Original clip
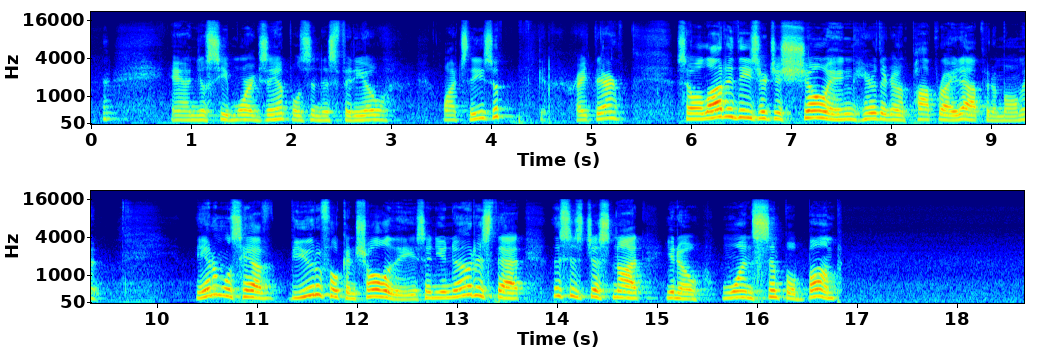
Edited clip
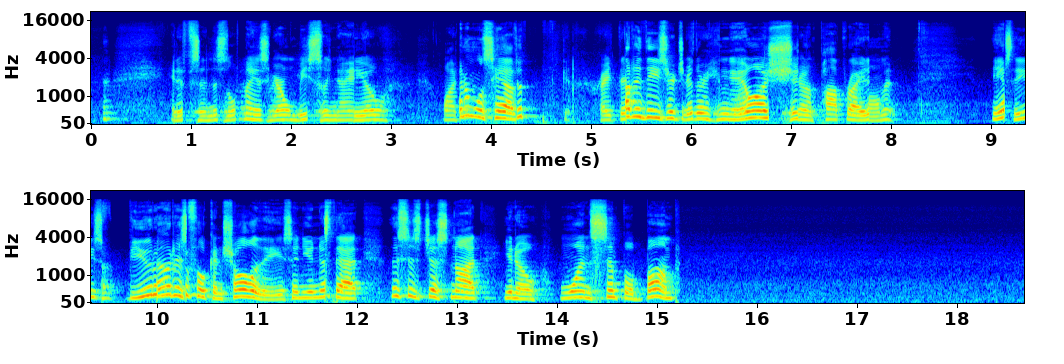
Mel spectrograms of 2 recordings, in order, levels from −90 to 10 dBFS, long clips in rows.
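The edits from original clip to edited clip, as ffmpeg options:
-filter_complex "[0:a]asplit=14[a][b][c][d][e][f][g][h][i][j][k][l][m][n];[a]atrim=end=0.832[o];[b]atrim=start=0.828:end=2.632,asetpts=PTS-STARTPTS,areverse[p];[c]atrim=start=2.628:end=3.692[q];[d]atrim=start=10.508:end=11.072[r];[e]atrim=start=4.008:end=5.112[s];[f]atrim=start=6.268:end=6.842[t];[g]atrim=start=6.838:end=7.992,asetpts=PTS-STARTPTS,areverse[u];[h]atrim=start=7.988:end=8.702[v];[i]atrim=start=9.158:end=10.512[w];[j]atrim=start=3.688:end=4.012[x];[k]atrim=start=11.068:end=11.622[y];[l]atrim=start=13.008:end=13.302[z];[m]atrim=start=11.618:end=13.012[aa];[n]atrim=start=13.298[ab];[o][p]acrossfade=d=0.004:c1=hsin:c2=hsin[ac];[ac][q]acrossfade=d=0.004:c1=hsin:c2=hsin[ad];[ad][r]acrossfade=d=0.004:c1=hsin:c2=hsin[ae];[ae][s]acrossfade=d=0.004:c1=hsin:c2=hsin[af];[af][t]acrossfade=d=0.004:c1=hsin:c2=hsin[ag];[ag][u]acrossfade=d=0.004:c1=hsin:c2=hsin[ah];[ah][v]acrossfade=d=0.004:c1=hsin:c2=hsin[ai];[ai][w]acrossfade=d=0.004:c1=hsin:c2=hsin[aj];[aj][x]acrossfade=d=0.004:c1=hsin:c2=hsin[ak];[ak][y]acrossfade=d=0.004:c1=hsin:c2=hsin[al];[al][z]acrossfade=d=0.004:c1=hsin:c2=hsin[am];[am][aa]acrossfade=d=0.004:c1=hsin:c2=hsin[an];[an][ab]acrossfade=d=0.004:c1=hsin:c2=hsin"

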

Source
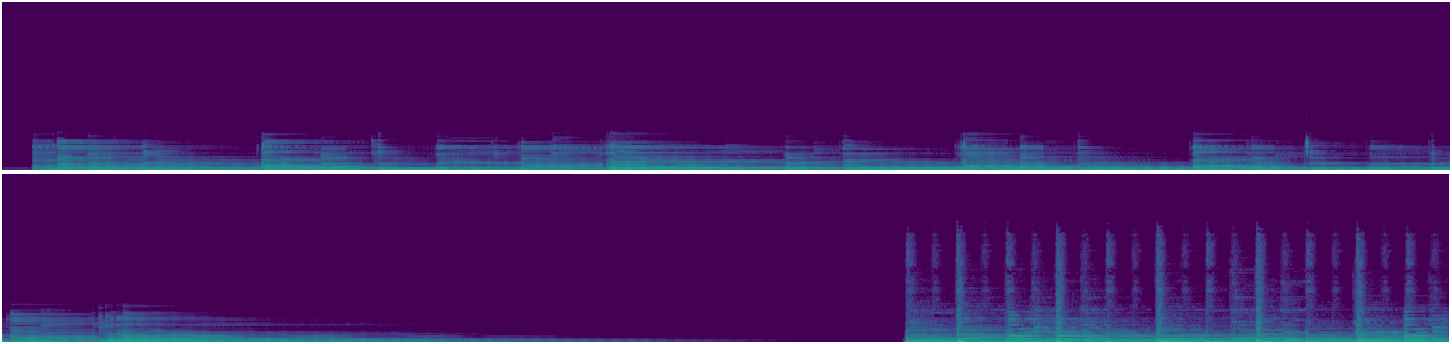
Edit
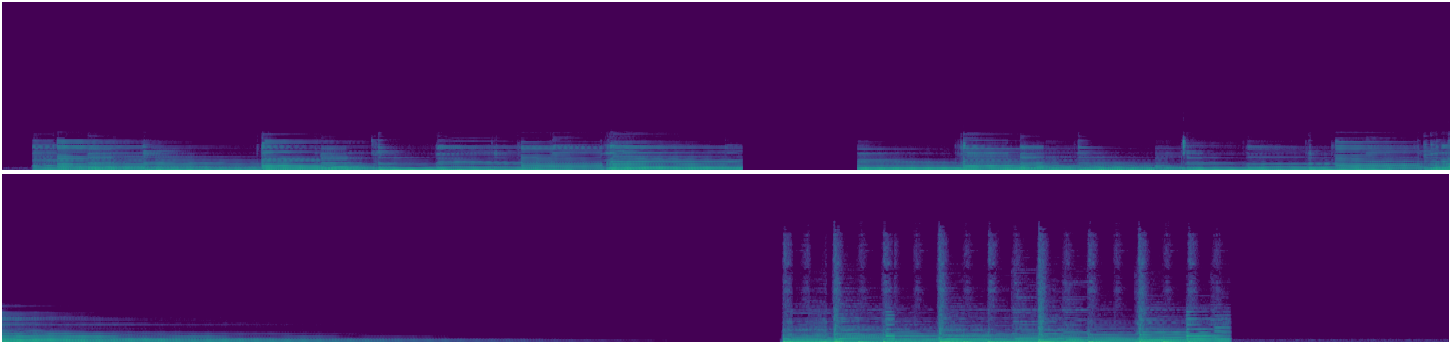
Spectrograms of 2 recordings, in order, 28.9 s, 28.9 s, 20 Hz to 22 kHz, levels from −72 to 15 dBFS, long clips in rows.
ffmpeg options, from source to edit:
-filter_complex "[0:a]asplit=7[a][b][c][d][e][f][g];[a]atrim=end=7.4,asetpts=PTS-STARTPTS,afade=t=out:st=7.396:d=0.004:c=hsin[h];[b]atrim=start=7.4:end=8.55,asetpts=PTS-STARTPTS,volume=0[i];[c]atrim=start=8.55:end=11.532,asetpts=PTS-STARTPTS,afade=t=in:d=0.004:c=hsin[j];[d]atrim=start=12.758:end=23.612[k];[e]atrim=start=23.608:end=23.952,asetpts=PTS-STARTPTS,areverse[l];[f]atrim=start=23.948:end=24.632[m];[g]atrim=start=25.578[n];[h][i][j]concat=n=3:v=0:a=1[o];[o][k]acrossfade=d=0.004:c1=hsin:c2=hsin[p];[p][l]acrossfade=d=0.004:c1=hsin:c2=hsin[q];[q][m]acrossfade=d=0.004:c1=hsin:c2=hsin[r];[r][n]acrossfade=d=0.004:c1=hsin:c2=hsin"

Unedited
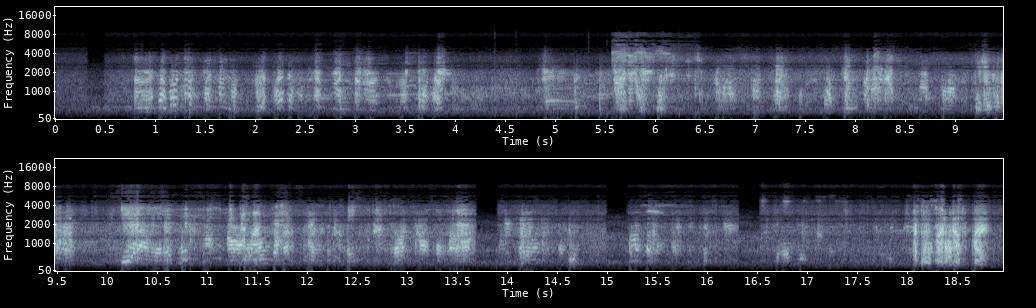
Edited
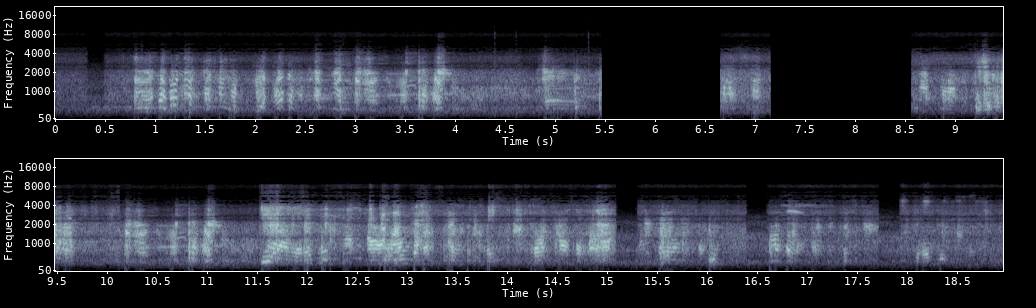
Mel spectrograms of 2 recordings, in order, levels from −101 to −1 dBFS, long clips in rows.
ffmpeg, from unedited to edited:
-filter_complex "[0:a]asplit=7[a][b][c][d][e][f][g];[a]atrim=end=5.46,asetpts=PTS-STARTPTS,afade=t=out:st=5.456:d=0.004:c=hsin[h];[b]atrim=start=5.46:end=6.65,asetpts=PTS-STARTPTS,volume=0[i];[c]atrim=start=6.65:end=7.15,asetpts=PTS-STARTPTS,afade=t=in:d=0.004:c=hsin,afade=t=out:st=0.496:d=0.004:c=hsin[j];[d]atrim=start=7.15:end=8.56,asetpts=PTS-STARTPTS,volume=0[k];[e]atrim=start=8.56:end=10.122,asetpts=PTS-STARTPTS,afade=t=in:d=0.004:c=hsin[l];[f]atrim=start=2.938:end=4.342[m];[g]atrim=start=10.118[n];[h][i][j][k][l]concat=n=5:v=0:a=1[o];[o][m]acrossfade=d=0.004:c1=hsin:c2=hsin[p];[p][n]acrossfade=d=0.004:c1=hsin:c2=hsin"

